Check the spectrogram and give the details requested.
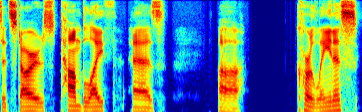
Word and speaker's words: Coriolanus: And of course it stars Tom Blythe as Coriolanus Coriolanus? Coriolanus Snow. Not Cornelius.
